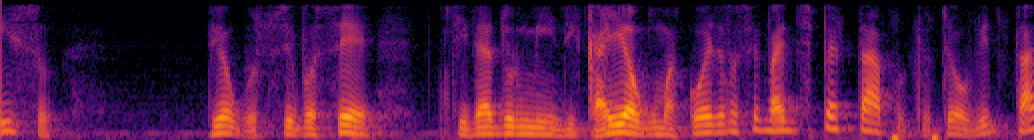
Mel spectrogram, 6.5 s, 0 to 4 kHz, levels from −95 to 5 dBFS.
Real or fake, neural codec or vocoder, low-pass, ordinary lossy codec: real; none; 3.6 kHz; none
